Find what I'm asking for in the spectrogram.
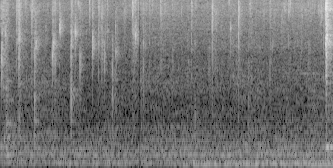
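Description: Panch phoron spices and chopped garlic sizzling in hot oil for a star fruit pickle, a steady crackling hiss with scattered pops and spits, fairly quiet and without talk.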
